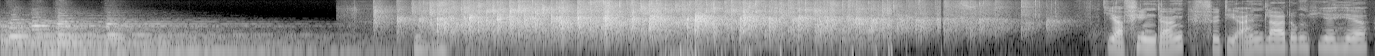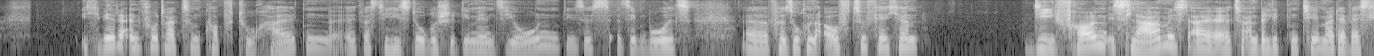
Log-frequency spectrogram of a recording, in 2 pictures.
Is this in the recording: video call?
no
